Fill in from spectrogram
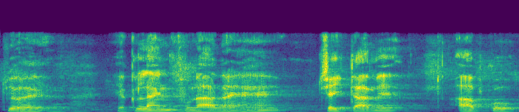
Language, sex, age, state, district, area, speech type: Hindi, male, 60+, Uttar Pradesh, Chandauli, rural, spontaneous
